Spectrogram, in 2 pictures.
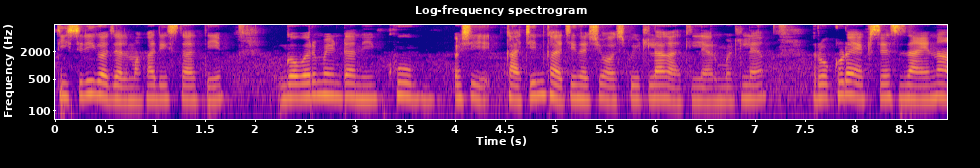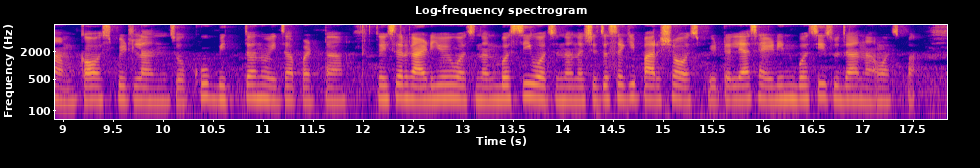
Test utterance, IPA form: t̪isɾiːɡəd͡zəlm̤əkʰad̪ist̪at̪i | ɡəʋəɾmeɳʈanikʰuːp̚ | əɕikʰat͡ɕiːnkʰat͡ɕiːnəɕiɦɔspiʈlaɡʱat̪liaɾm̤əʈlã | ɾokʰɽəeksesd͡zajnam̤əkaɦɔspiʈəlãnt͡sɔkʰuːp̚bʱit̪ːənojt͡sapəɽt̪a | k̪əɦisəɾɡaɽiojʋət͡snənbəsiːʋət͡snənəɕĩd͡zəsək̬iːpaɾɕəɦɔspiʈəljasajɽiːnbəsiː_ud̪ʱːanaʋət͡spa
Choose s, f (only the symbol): s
